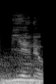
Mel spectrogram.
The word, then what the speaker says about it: B&O: Attention comment ça se prononce. B&O. B&O, voilà.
